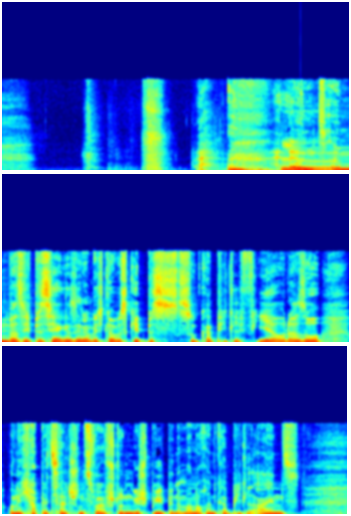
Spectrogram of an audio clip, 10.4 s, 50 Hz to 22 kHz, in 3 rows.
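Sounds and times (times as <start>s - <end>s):
sneeze with sharp intake breaths and snorts: 0.8s - 2.1s
speech: 2.3s - 10.3s.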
